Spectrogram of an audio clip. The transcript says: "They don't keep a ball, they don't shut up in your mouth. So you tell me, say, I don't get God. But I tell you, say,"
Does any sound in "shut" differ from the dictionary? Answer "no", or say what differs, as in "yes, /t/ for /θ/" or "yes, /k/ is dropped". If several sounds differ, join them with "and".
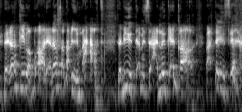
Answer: yes, /s/ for /ʃ/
